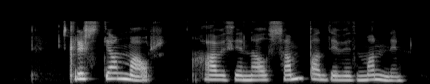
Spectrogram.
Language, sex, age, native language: Icelandic, female, 20-29, Icelandic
